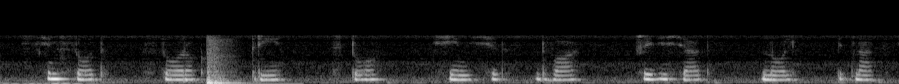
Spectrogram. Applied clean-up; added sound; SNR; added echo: none; Bass drum; -2 dB; reverberation time 0.4 s.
